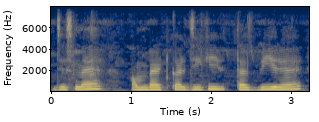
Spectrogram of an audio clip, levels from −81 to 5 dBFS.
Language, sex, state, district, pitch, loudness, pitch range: Hindi, female, Bihar, Kishanganj, 220 Hz, -15 LUFS, 210-225 Hz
